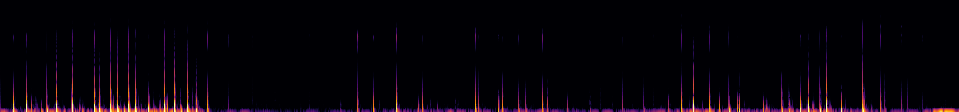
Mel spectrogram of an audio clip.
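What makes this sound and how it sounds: Long nails tap a small, hollow blue plastic screw cap, making sharp, dry clicks. A loud, rapid burst of tapping in the first two seconds gives way to quieter, sparser clicks, then the taps grow denser again toward the end.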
